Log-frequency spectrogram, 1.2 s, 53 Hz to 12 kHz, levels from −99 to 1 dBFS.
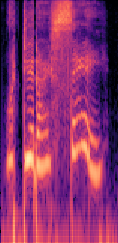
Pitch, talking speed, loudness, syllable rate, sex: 335 Hz, 200 wpm, -15 LUFS, 5.5 syllables/s, female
